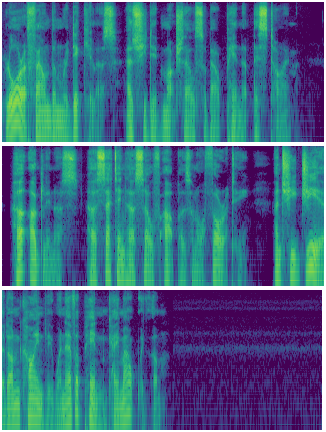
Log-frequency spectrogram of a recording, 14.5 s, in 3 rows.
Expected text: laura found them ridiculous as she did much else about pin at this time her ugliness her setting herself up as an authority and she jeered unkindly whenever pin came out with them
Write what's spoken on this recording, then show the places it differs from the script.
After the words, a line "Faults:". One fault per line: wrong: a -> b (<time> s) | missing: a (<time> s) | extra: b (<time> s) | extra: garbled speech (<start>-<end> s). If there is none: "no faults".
laura found them ridiculous as she did much else about pin at this time her ugliness her setting herself up as an authority and she jeered unkindly whenever pin came out with them
Faults:
no faults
